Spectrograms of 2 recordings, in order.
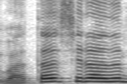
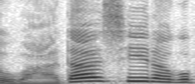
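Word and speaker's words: わたし: 많이 들어보셨을 거예요 그런데 주의하셔야 할 것은이 와다 시라는 발음 자칫하다가 어떤 분들은 와다시고 발음하기가 쉬워 하지만 우리는 어 발음 시간에 열심히 다치 있을때 또 공부했기 때문에 와다시 와다 시라고 아주 좀 유창하게 발음을 해 보시면 되겠습니다 자 나 또는 저라는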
